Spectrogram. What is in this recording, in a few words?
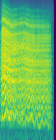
Tight Fit, cartoon Foley Fx; musicradar; cartoon caper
